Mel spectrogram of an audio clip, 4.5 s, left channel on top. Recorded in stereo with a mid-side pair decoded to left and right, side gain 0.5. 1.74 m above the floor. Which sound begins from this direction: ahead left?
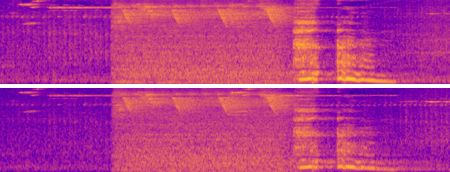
Throat clearing, at 2.9 s.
